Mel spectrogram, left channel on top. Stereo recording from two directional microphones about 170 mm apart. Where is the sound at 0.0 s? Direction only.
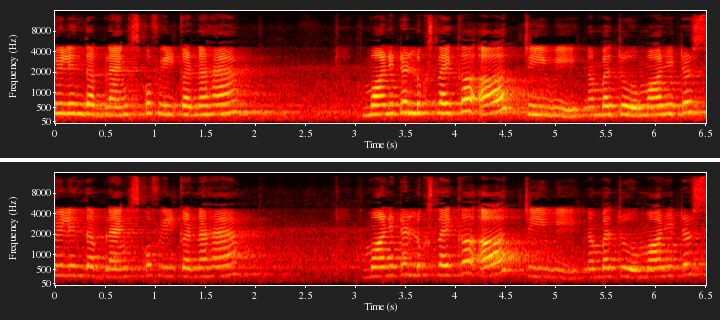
15° left (ahead or behind).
